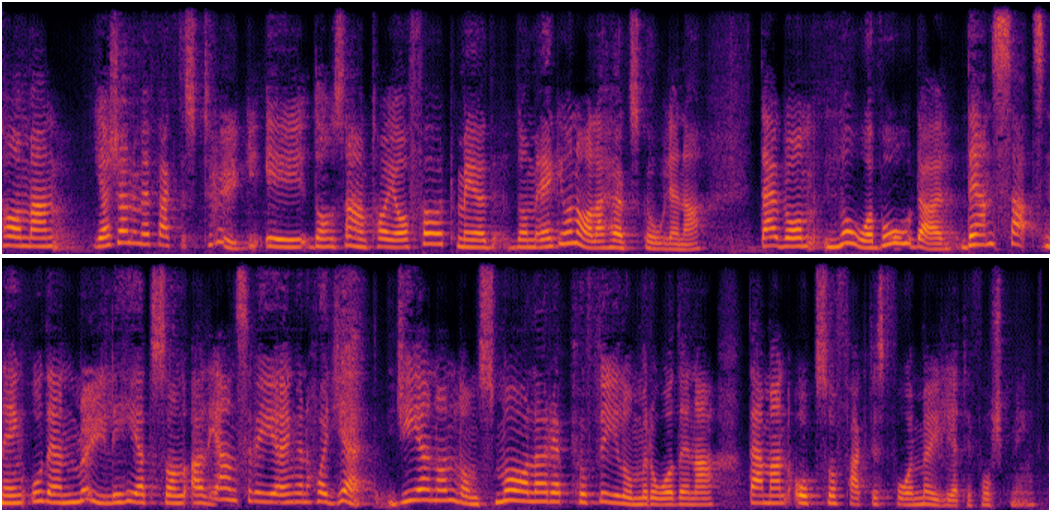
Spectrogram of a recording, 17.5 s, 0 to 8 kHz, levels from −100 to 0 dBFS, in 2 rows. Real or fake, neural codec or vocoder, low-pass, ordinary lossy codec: fake; codec, 16 kHz, 0.5 kbps, X-Codec, WavLM features, trained on Multilingual LibriSpeech; none; none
